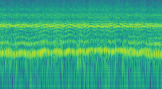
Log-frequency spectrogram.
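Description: A woman reciting the Qur'an in the melodic, sung style into a microphone, holding one long note that wavers up and down in quick ornamental turns.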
